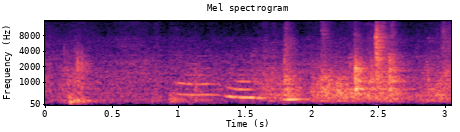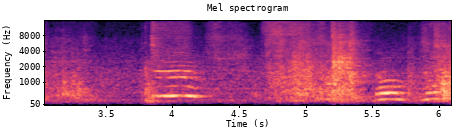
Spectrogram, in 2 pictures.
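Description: Several short, high-pitched wordless vocal cries made for the toys, with the clatter of plastic toys being handled on a wooden table between them.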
